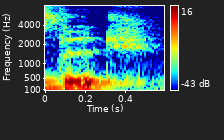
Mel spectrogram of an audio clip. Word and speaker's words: Booch: Booch? Booch. How do you spell that? B-O-O-C-H. Oh, Booch. Like Bach, Ernie Bach Jr. But Booch.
